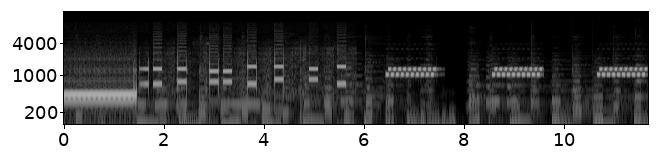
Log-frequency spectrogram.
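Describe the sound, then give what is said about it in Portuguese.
A telephone is dialed with a run of short touch-tone beeps, then a call to Portugal rings out as three evenly spaced ringback tones with quiet gaps between them. “Espera. Vou ligar para Merina Dokuski Sesdamauta.”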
